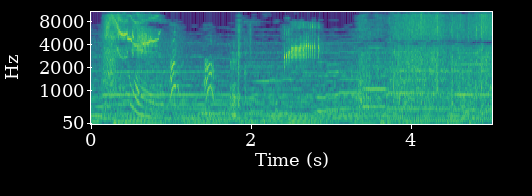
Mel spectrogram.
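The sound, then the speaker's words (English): A few short, sharp dog barks pop up amid squeaky, whistling chirps and creaking, ratchet-like clatter, all over a steady background hiss. No one speaks. “Doing out there with that dog?”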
